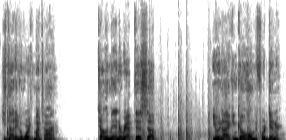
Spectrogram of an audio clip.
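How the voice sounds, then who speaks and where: A man's voice: fairly low pitch, steady tone, brisk, a little hiss or hum, lightly acted. A man playing a terse, ruthless warlord commanding troops in an audio drama. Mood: cold, dismissive.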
